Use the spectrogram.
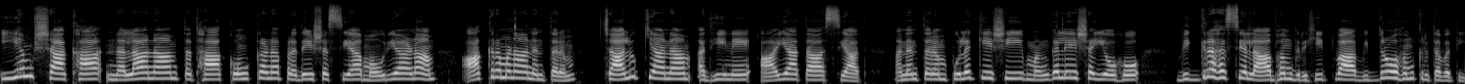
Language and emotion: Sanskrit, neutral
